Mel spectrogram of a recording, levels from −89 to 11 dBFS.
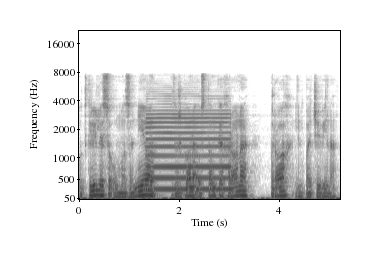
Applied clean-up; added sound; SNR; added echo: none; Wind instrument, woodwind instrument; 5 dB; reverberation time 0.2 s.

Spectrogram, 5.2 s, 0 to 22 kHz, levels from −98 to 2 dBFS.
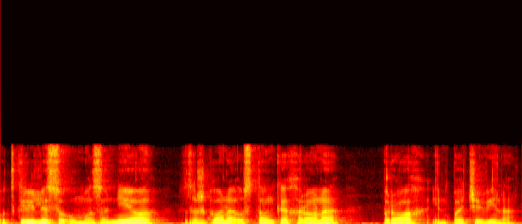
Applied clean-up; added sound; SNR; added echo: none; none; none; none.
